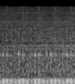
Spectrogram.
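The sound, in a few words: Hyundai D4CB diesel engine running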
